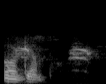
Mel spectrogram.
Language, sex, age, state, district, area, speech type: Telugu, male, 30-45, Andhra Pradesh, Vizianagaram, rural, conversation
